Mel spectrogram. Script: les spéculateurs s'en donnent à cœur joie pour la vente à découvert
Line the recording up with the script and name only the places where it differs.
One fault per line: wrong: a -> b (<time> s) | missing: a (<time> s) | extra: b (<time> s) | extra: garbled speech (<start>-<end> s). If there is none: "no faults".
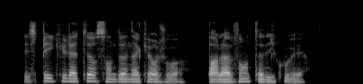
wrong: pour -> par (2.1 s)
